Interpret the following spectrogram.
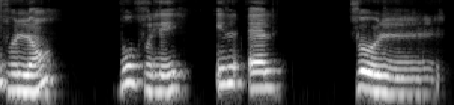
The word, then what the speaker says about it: veulent: Je veux, tu veux, il, elle veut, nous voulons, vous voulez, il, elle veulent. The L is pronounced. That's it. Don't worry, the ENT isn't pronounced.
